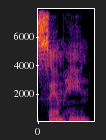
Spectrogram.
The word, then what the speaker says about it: Samhain: Lynn says, the traditions of Samhain, and I think Samhain is the way to pronounce it. Some people pronounce it Samhain, but I think it's Samhain. And All Hallows have more to do with honoring the dead than gory stuff.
